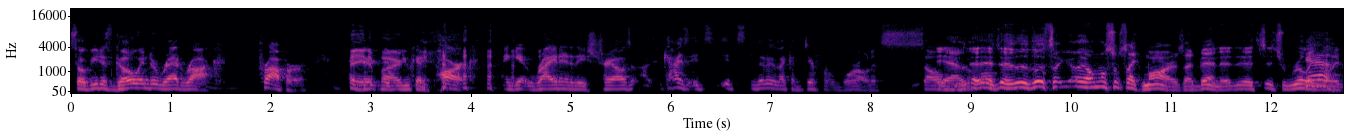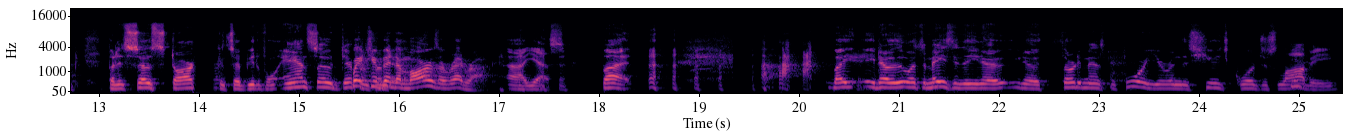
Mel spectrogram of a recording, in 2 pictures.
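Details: Adult man with an r/w substitution ('right' heard like 'white'), treated with speech therapy through elementary school and now largely corrected; residual r/w substitution (rhotacism).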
